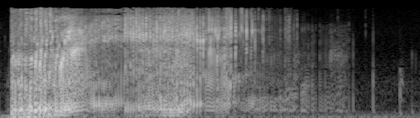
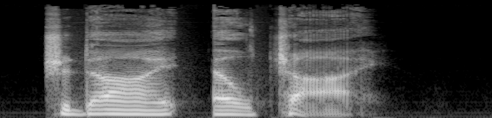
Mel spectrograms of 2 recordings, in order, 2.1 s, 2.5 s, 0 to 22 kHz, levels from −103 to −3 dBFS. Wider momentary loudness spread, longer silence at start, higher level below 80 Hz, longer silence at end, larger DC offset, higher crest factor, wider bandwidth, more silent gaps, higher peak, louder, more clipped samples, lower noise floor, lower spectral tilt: about the same, 11 LU vs 9 LU; second, 0.05 s vs 0.25 s; first, -44 dBFS vs -62 dBFS; about the same, 0.6 s vs 0.7 s; neither; first, 24 dB vs 18 dB; about the same, 17 kHz vs 18 kHz; neither; first, 0 dBFS vs -4 dBFS; about the same, -21 LUFS vs -20 LUFS; neither; second, -54 dBFS vs -78 dBFS; second, -1 dB/octave vs -5 dB/octave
